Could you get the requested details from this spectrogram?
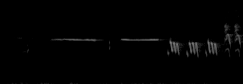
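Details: Nightingale in a forest holding long, pure, steady whistled notes, broken by a brief gap. These give way to a quick run of loud, harsh, repeated notes that grow denser at the end.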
